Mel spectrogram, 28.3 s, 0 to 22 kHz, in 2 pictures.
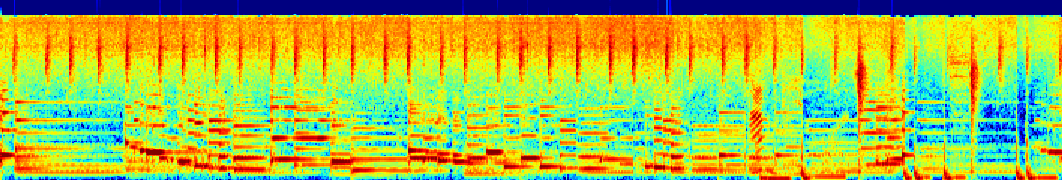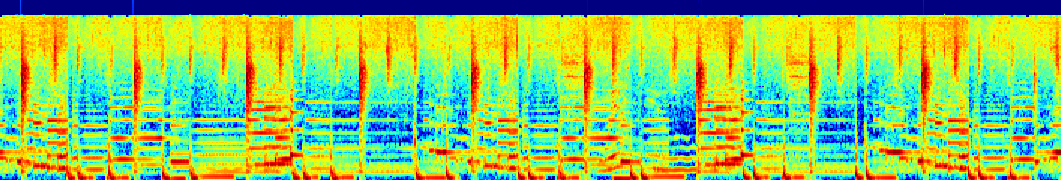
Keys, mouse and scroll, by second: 0.1 g, 1.3 click, 2.0 g, 2.9 s, 4.3 click, 4.8 g, 5.5 s, 7.3 click, 7.6 g, 8.3-9.0 scroll down 7, 9.0 middle click, 9.4 scroll up 5, 11.9-13.3 drag, 13.3 Tab, 13.7-15.9 middle drag, 15.9 click, 16.9-19.9 drag, 20.7-21.7 drag, 21.7 right click, 22.6-23.7 middle drag, 23.7 Tab, 24.2-25.5 middle drag, 25.5 s, 27.7 middle click.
